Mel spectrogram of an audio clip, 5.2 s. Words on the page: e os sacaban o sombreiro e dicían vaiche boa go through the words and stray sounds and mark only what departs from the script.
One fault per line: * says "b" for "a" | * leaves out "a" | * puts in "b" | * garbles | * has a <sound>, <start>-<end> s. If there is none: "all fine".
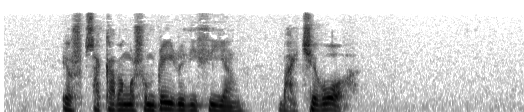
all fine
